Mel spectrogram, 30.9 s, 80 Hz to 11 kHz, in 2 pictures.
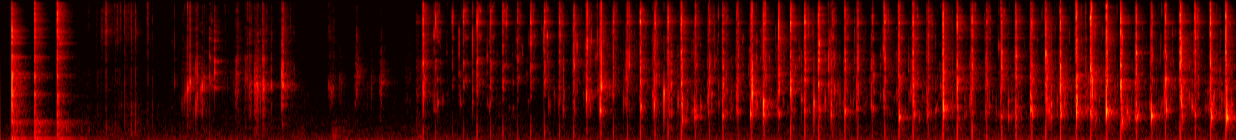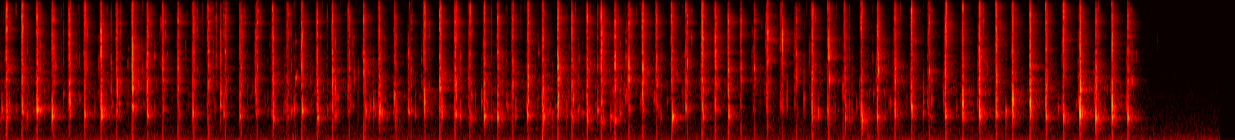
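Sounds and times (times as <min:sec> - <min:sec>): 
egg: 0:00.2 - 0:29.8.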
